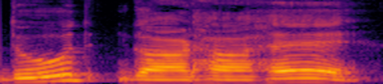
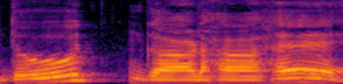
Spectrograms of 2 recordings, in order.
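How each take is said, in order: No difference in how they are said.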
